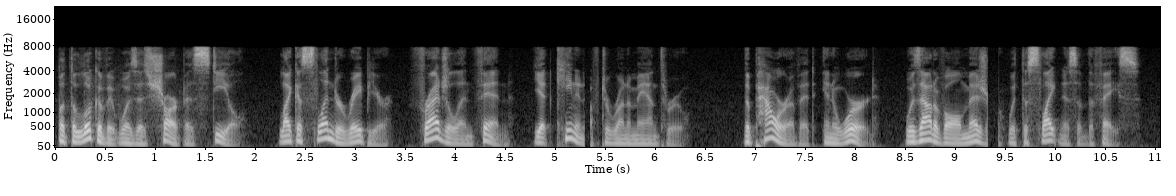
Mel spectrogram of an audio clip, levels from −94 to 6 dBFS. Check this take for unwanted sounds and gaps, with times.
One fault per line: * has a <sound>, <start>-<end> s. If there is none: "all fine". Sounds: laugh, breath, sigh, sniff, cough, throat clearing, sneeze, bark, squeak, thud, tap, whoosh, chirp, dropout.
* has a dropout, 5.3-5.4 s
* has a dropout, 9.3-9.4 s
